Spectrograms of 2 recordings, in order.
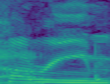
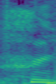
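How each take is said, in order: First: The name is said with two syllables. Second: The name is said with one syllable. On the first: The speaker calls it right. "Kareem, not cream" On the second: The speaker calls it wrong. "not cream"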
